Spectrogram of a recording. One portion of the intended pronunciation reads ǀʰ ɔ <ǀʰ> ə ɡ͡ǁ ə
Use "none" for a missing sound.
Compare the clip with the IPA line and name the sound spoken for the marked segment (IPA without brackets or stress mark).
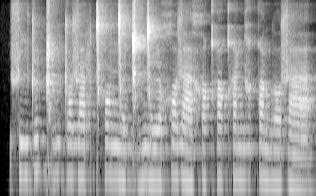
ŋ͡ǀ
